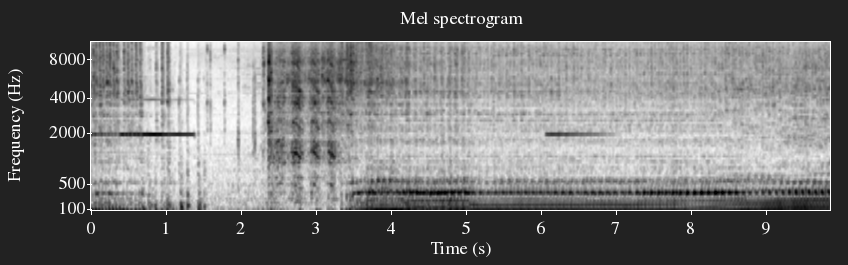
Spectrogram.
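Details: Mitsubishi Evo X on stock turbo at cold start: starter whirr, catch, then a high cold idle with an uneven puffing tick riding on it; major exhaust leak in the center of the car.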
